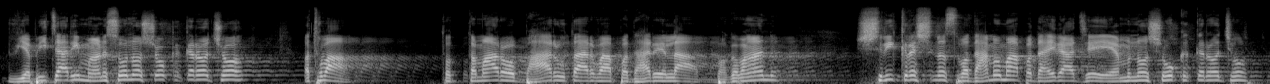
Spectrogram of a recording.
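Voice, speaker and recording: A man's voice: high voice, bright, forceful tone, full character voice. A man voicing a lame male bull that grieves and pleads, asking question after question in an echoing hall with faint music. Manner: long chain of sorrowful questions.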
